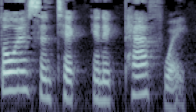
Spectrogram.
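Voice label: "photosynthetic pathway", English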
